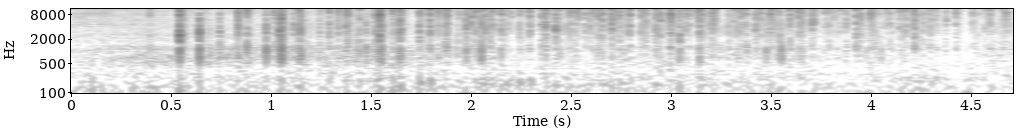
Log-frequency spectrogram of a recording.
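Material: Magnesium.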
